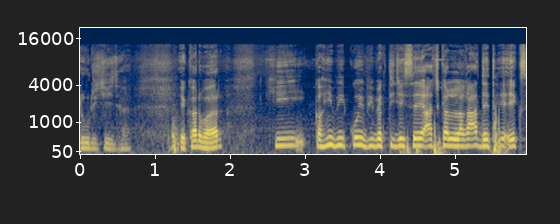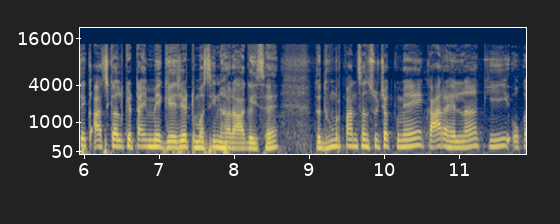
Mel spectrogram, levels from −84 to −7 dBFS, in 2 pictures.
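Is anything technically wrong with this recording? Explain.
No, nothing in this speech recording stood out as a technical problem on listening.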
